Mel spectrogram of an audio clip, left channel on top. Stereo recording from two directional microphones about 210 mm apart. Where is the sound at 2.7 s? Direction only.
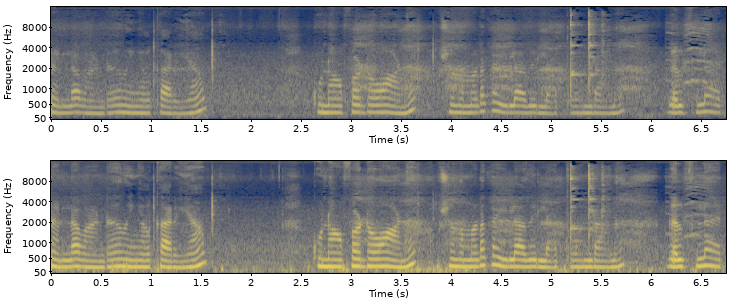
10° right (ahead or behind).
